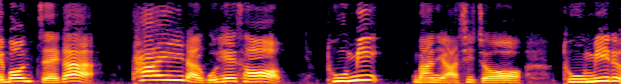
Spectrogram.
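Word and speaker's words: 鯛: 타이, 하이. 타이. 다시 한번 읽어볼게요. 타이, 하이. 타이. 네, 자, 요 타이는 제 맘대로긴 하지만 운율을 하나 드려볼까 해요. 넥타이의 타이랑 발음이 똑같죠?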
